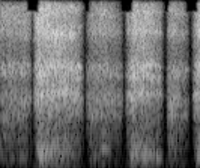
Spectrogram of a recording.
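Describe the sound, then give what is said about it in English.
Heavy breathing into a breath-sensitive microphone, in the manner of Darth Vader: a steady series of about six loud, hissing breaths, each separated by a brief gap, alternating inhale and exhale in an even rhythm. “Yep, doing your Darth Vader again. Darth is here. All right. I wish this microphone were not so sensitive to breath.”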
